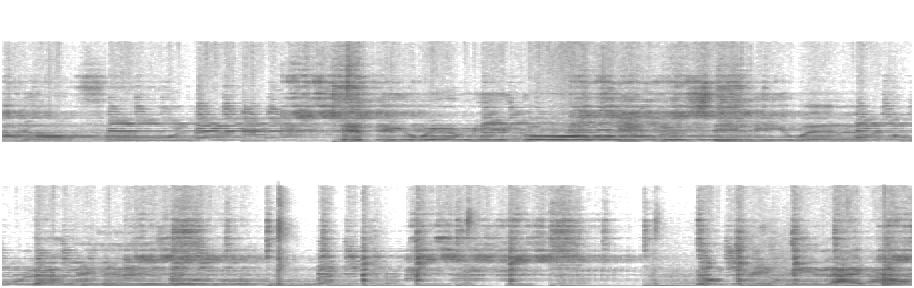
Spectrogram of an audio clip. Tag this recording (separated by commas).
Music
